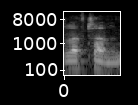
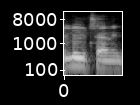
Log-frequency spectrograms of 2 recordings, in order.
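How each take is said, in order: First: The first syllable sounds like 'left'. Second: The first syllable sounds like 'loo'. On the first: The speaker calls it right. "the correct pronunciation is lieutenant" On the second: The speaker calls it wrong. "some people just say lieutenant because they don't get it"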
